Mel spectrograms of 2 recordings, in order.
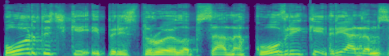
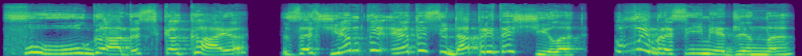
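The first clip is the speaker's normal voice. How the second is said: disgusted; 9 semitones higher than usual. Acted. Disgusted at the dog.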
